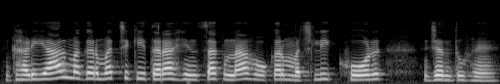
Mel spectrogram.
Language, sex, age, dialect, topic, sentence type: Hindi, female, 25-30, Garhwali, agriculture, statement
